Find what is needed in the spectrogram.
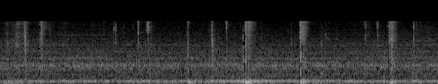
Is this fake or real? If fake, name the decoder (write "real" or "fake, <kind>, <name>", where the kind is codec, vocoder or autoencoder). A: fake, vocoder, Vocos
